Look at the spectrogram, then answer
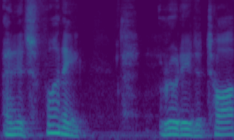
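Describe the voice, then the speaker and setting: A man is speaking. His voice is somewhat breathy. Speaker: acting coach. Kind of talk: casual chat. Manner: animated.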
